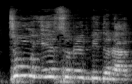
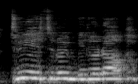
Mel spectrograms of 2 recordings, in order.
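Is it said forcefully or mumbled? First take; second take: forcefully; mumbled. First: It is declared loudly and forcefully. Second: It is mumbled weakly inside the mouth.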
